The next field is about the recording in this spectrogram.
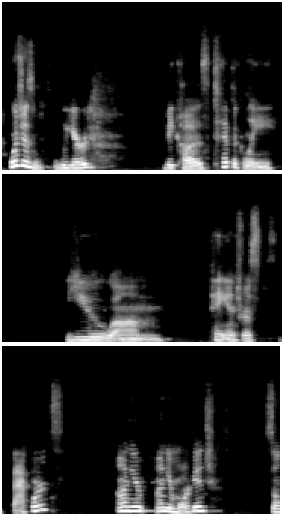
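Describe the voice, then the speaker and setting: Nasal, gravelly-voiced woman explaining. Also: deep voice, a little mellow. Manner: explains step by step, many fillers and restarts. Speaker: commentary streamer. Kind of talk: casual live-stream commentary. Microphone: streaming setup mic.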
